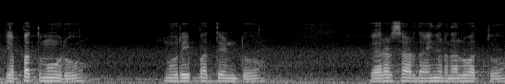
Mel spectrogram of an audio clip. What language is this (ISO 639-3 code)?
kan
